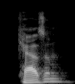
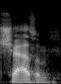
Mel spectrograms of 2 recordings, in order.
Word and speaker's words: chasm: Like a little chasm, if you will. – It's pronounced chasm. – A little chasm, if you will.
